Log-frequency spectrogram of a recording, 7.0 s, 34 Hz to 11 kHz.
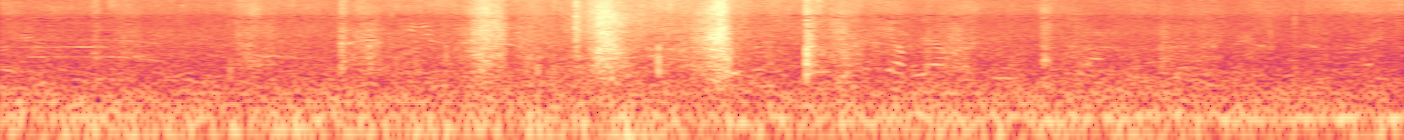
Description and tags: Steps sand beach
Field recording of 12 steps on the gravel approaching and going away. There is the background noise of the beach of Barcelona.
field-recording, gravel, sand, steps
